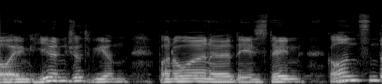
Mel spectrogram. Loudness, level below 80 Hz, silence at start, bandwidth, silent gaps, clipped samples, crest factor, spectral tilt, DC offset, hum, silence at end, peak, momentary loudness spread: -23 LUFS; -62 dBFS; 0 s; 10.5 kHz; none; under 0.1%; 14 dB; -7.5 dB/octave; under 0.1%; none; 0 s; -8 dBFS; 8 LU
